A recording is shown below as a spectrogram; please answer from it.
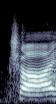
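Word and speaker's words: chi: and then we've got chai here as well and this is a a ch kind of sound like loch and if you afrikaans or something like that you might be able to hook it up a bit better than i can right but it's that kind of sound that ch this will be the first letter of christ for instance you know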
